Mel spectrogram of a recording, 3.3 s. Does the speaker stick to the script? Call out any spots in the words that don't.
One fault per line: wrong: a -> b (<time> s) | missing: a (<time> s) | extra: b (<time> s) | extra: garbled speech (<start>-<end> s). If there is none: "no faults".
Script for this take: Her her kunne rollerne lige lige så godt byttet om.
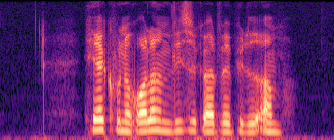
missing: her (1.0 s)
missing: lige (1.9 s)
extra: være (2.2 s)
